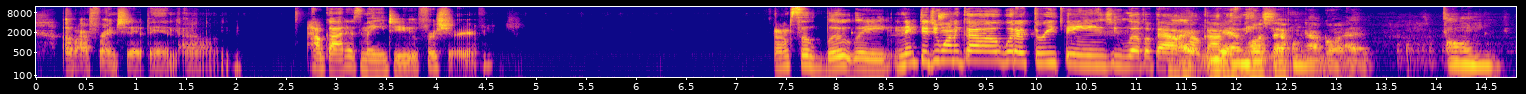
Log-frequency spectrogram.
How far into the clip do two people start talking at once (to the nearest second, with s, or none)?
11 s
